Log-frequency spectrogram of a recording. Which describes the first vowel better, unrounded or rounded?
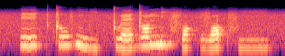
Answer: unrounded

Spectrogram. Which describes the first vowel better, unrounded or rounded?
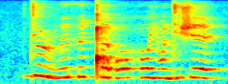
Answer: rounded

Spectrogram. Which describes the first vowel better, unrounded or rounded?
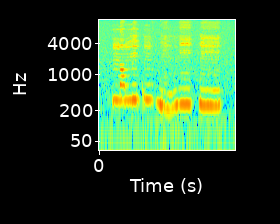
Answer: rounded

